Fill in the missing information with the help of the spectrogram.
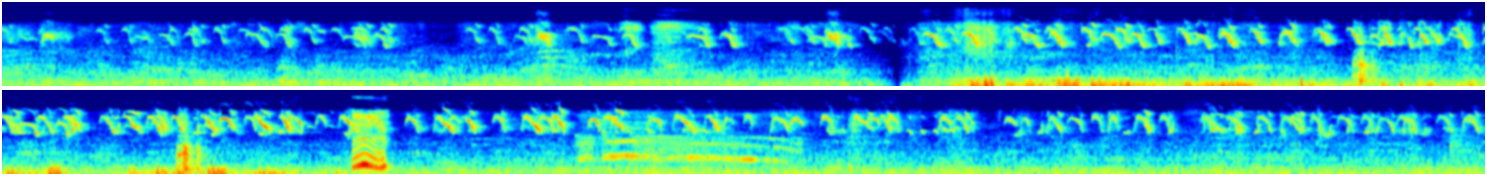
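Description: A brood of young chicks peeping, rapid and steady, with a hen clucking now and then. About nine seconds in the sound drops out briefly, then a loud low rumble runs for a few seconds, and a single loud wavering call stands out just past the middle.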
